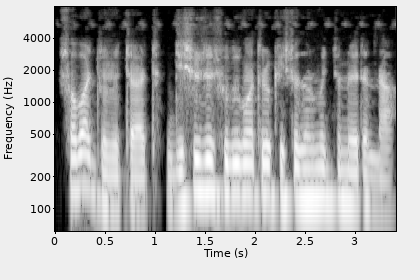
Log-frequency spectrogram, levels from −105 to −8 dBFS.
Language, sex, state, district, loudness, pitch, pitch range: Bengali, male, West Bengal, North 24 Parganas, -16 LUFS, 120 Hz, 105-135 Hz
